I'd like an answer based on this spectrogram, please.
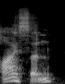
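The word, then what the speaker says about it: Hiaasen: it was by Kyle I believe his surname is pronounced heison who's the same gentleman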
